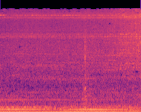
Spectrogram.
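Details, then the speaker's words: Perodua engine, Toyota-like, after diagnosing and fixing a front-engine grinding noise: steady, even idle with smooth low hum, no grinding or rubbing; now quiet and healthy. "yun, wala na mga katropa, tahimik na siya."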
